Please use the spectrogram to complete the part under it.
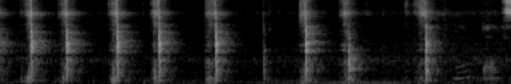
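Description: A knife chops ginger on a cutting board with about ten sharp, evenly spaced strikes. Each knock is close and distinct against quiet surroundings.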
